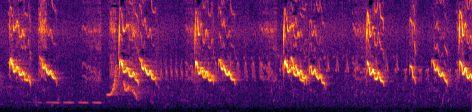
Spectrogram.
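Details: Flock of white-eyes, a colony recording meant to get caged birds singing. Thin, high downslurred notes in irregular doublets and triplets, with a faint steady whistle early on.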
